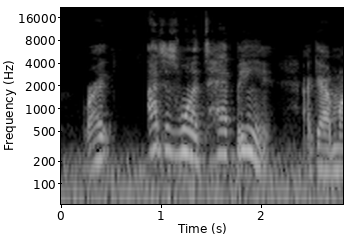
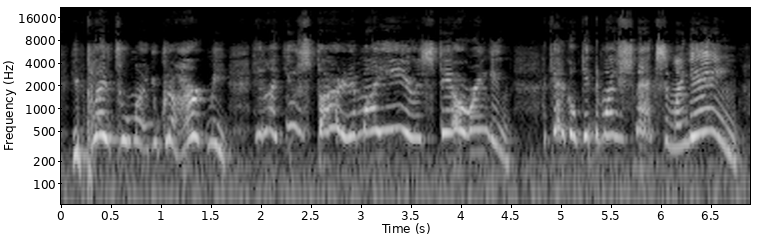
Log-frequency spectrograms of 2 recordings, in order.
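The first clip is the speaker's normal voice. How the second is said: whiny little brother; 13 semitones higher, 3 dB louder than usual. Retold or imitated. Brother complaining after fall.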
